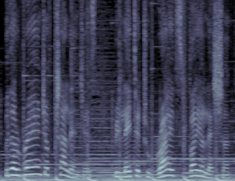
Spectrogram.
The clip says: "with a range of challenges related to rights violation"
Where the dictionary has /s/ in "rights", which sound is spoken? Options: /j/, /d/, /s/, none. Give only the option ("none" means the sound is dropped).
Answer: /s/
